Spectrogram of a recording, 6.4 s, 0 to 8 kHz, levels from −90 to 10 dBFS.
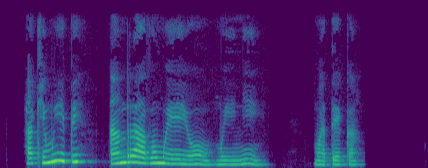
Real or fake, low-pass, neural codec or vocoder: real; 7.2 kHz; none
